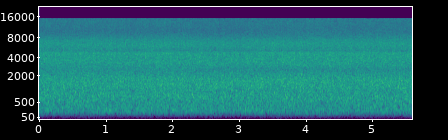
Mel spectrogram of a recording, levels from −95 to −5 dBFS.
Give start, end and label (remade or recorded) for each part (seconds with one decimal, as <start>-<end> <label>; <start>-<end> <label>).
0.0-2.0 remade; 2.0-5.1 recorded; 5.1-5.6 remade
